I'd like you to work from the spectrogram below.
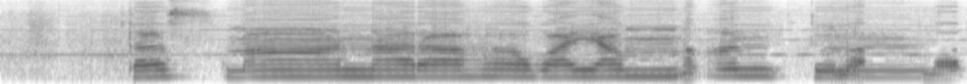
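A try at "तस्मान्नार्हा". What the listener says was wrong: నరాహ కదమ్మా. నార్హ. రా పొల్లుగా చెప్పాలి. హా దీర్ఘంగా. నార్హ. దీర్ఘం అమ్మ, అమ్మ నా దీర్ఘం. తస్మాన్ ప్లస్ నార్హ, తస్మాన్నార్హ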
